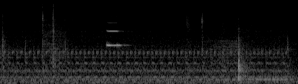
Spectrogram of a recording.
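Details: Zen-O lite portable oxygen concentrator, a pulse-flow-only unit, switched off with its button; a single short high beep over faint machine hum and room noise.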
